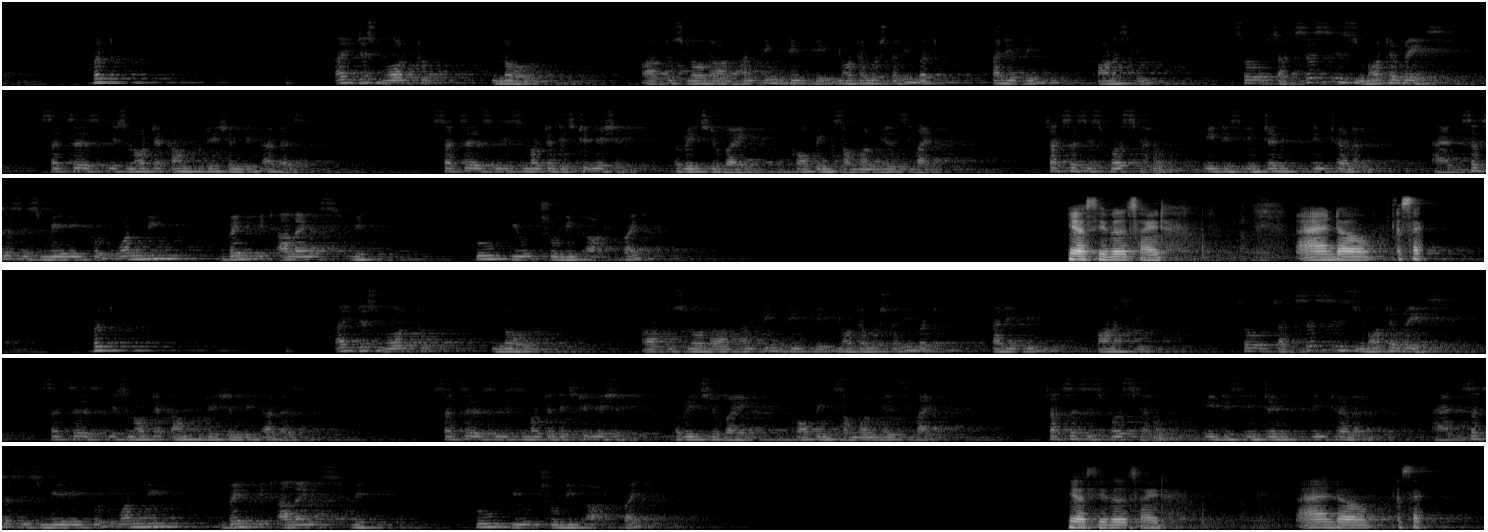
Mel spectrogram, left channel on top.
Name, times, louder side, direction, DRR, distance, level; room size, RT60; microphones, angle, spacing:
voice 1, 0.9-1.3 3.3-4.4 4.9-5.5 6.4-9.5 9.9-10.6 10.9-11.6 12.3-14.5 15.2-18.0 19.1-21.2 21.6-22.5 22.7-24.3 25.3-28.6 29.1-33.5 34.4-36.2, left 1 dB, 15° left, 1.1 m, -42 dB
voice 2, 40.3-41.8 42.1-43.9, left 6 dB, 75° left, 0.5 m, -28 dB
23.0 x 21.5 x 8.8 m
head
